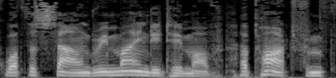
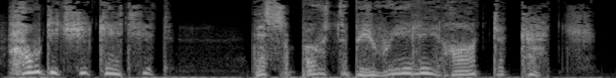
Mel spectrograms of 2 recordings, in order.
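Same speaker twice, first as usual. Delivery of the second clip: awed whisper; 7 semitones higher, 7 dB quieter than usual. A narrator's reading. Girls awed by unicorn.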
